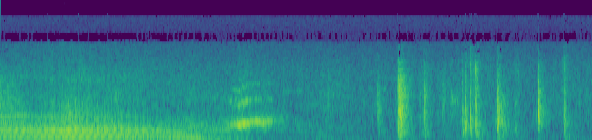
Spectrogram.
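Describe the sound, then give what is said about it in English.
A car engine hums steadily, then drops in pitch and fades as the vehicle pulls away, followed by a series of sharp clicks and knocks. “Mike, come along. I don't want that car to get out of our sight.”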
